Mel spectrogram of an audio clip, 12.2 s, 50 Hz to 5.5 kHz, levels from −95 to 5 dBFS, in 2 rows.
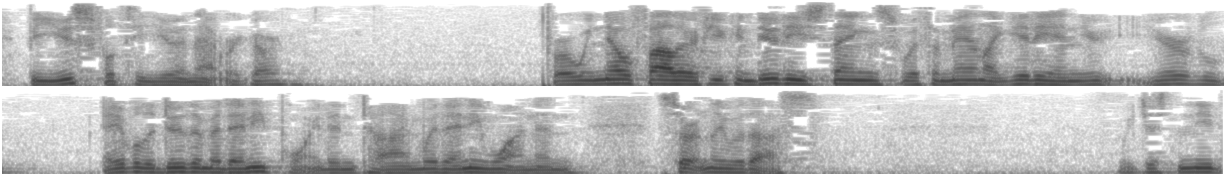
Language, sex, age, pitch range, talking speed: English, male, 40-59, 105-145 Hz, 205 wpm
